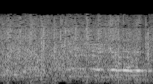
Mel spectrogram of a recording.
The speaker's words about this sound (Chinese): 哎，哎，好，掌声鼓励，谢谢谢谢，谢谢。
